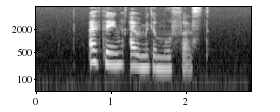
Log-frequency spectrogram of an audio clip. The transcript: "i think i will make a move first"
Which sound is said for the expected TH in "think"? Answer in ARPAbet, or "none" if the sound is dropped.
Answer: TH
